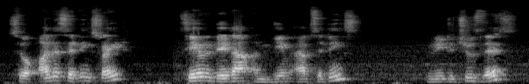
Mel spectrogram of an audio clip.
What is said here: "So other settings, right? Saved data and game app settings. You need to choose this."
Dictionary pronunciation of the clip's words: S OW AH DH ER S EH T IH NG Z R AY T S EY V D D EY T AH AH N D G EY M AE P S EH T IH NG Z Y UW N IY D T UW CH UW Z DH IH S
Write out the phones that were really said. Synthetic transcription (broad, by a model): S OW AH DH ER S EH T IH NG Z R AY T S EY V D D EY T AH AH N D G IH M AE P S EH T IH NG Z Y UW N IY D T UW CH UW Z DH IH S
